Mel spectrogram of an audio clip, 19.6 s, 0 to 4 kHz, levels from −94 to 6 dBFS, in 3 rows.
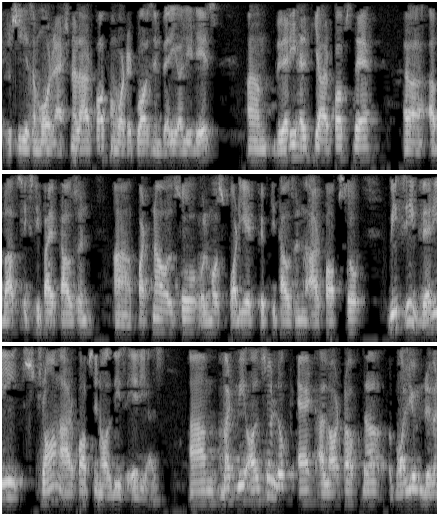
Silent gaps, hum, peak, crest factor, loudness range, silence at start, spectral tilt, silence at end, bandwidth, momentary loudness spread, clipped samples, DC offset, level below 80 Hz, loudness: none; none; -4 dBFS; 16 dB; 2 LU; 0.05 s; -9.5 dB/octave; 0 s; 4 kHz; 6 LU; under 0.1%; under 0.1%; -74 dBFS; -21 LUFS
